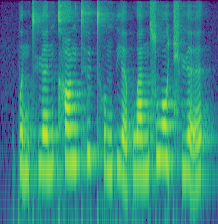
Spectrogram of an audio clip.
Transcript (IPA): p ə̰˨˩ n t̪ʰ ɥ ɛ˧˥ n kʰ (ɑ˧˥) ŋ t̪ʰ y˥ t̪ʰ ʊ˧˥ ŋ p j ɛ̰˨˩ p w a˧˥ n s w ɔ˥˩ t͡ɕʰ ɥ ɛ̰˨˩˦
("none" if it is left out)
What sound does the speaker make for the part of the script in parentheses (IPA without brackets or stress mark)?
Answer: ɑ˥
